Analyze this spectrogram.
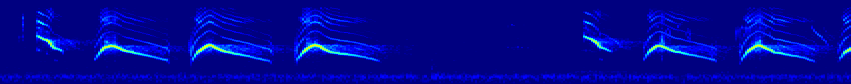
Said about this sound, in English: And there's a pyraloxia, singing from atop a yucca.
